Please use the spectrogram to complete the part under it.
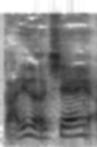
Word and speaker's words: Bariloche: I am sitting in Bariloche, Argentina.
